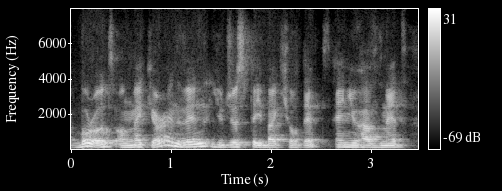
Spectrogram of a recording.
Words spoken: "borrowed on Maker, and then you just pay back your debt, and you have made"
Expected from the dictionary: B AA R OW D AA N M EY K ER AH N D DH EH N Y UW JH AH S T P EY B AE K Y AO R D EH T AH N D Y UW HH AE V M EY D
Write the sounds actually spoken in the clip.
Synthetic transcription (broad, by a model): B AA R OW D AA N M EY K ER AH N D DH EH N Y UW JH AH S T P EY B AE K Y AO R D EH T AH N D Y UW HH AE V M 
